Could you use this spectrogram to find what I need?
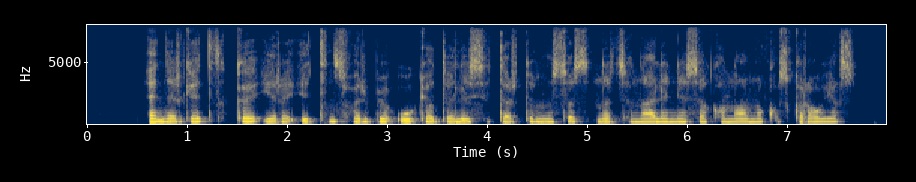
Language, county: Lithuanian, Alytus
